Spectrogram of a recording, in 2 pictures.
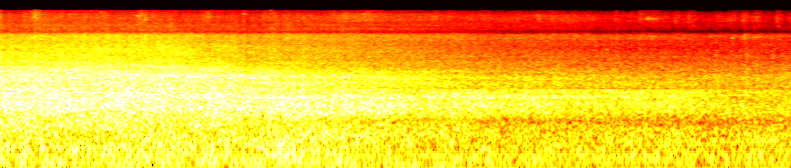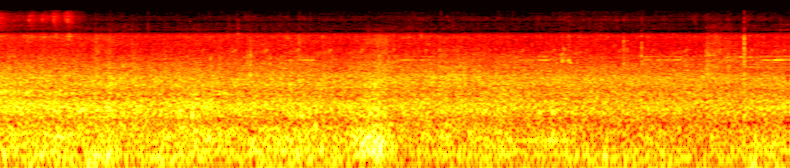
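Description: Passenger train of blue coaches rushing past at high speed, the wheels and coaches loud at first and then fading away over about five seconds as the last coaches pull off down the line.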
